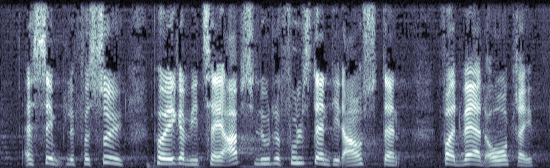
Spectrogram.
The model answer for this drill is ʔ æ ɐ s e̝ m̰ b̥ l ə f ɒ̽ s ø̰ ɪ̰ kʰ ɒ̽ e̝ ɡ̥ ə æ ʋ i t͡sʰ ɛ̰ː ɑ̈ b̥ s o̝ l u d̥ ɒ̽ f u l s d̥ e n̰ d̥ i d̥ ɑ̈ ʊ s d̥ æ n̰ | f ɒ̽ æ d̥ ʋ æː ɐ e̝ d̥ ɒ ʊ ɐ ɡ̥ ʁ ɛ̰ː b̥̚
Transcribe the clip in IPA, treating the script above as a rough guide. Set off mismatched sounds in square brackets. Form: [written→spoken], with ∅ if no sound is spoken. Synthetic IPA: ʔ æ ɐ s e̝ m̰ b̥ l ə f ɒ̽ s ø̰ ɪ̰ [kʰ→pʰ] ɒ̽ e̝ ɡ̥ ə æ ʋ i t͡sʰ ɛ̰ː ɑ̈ b̥ s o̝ l u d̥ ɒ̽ f u l s d̥ e n̰ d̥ i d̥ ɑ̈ ʊ s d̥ æ n̰ | f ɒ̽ æ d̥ ʋ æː ɐ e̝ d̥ ɒ ʊ ɐ ɡ̥ ʁ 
